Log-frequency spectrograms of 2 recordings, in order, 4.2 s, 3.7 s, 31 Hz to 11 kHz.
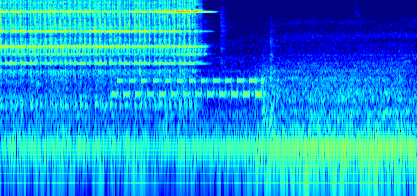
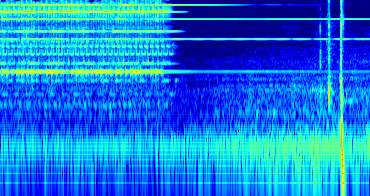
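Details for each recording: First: Western Electric 500DM telephone with one bell removed from the 54AA ringer: two-second bursts of rapid thin, one-toned ringing with quiet gaps between; ringer with a single bell. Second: Western Electric 500DM telephone, case off, both bells fitted, clapper moving between bells: fast even bright trill at about four strikes a second, stopping cleanly; normal two-bell ring.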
